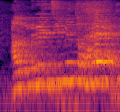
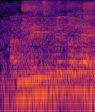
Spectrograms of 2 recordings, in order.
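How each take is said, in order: First: है pushed higher and louder; teacher stressing that English has it; emphatic. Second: Said in the usual way. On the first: Shown as a demonstration. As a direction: punch है in अंग्रेजी में तो है as a contrast point. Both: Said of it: "लेकिन हिंदी में इसका उच्चारण".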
